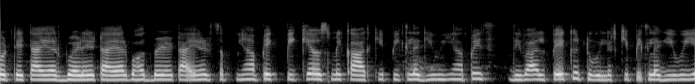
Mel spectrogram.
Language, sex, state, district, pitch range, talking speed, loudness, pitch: Hindi, female, Punjab, Pathankot, 220-235 Hz, 275 wpm, -16 LUFS, 225 Hz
